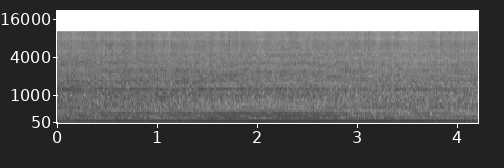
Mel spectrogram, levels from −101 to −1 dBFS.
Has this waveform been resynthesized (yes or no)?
yes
